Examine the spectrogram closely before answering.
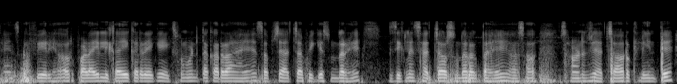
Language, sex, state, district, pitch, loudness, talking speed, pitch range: Hindi, male, Maharashtra, Sindhudurg, 150 Hz, -18 LUFS, 320 wpm, 145-155 Hz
